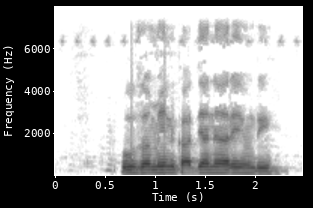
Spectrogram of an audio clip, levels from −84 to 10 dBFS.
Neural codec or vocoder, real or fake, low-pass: none; real; 7.2 kHz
